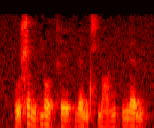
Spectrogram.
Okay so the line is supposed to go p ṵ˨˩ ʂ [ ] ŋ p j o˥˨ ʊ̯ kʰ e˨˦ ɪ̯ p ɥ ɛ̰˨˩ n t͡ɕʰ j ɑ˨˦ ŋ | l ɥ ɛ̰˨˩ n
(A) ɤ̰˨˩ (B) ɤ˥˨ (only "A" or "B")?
B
